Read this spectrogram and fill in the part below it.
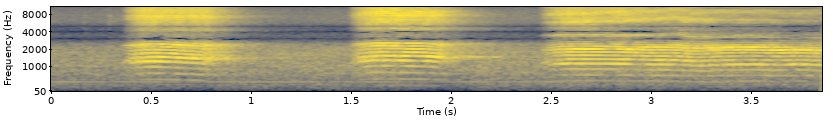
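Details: An Australian raven, a daily porch visitor in Perth, gives three harsh, nasal caws about a second apart, the last long, drawn out and wavering. This is the "cock a doodle doo" call of Perth ravens.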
